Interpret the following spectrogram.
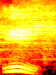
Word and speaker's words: いい: Originally the adjective e was pronounced yoi and written using kanji is shown.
